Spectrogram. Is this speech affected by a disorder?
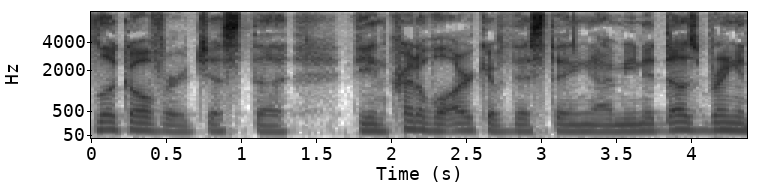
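No.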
